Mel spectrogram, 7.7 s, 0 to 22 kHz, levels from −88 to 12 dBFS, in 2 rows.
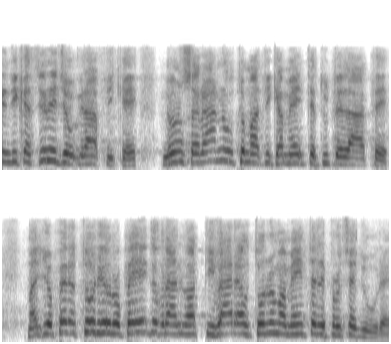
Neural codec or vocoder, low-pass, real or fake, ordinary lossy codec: codec, 16 kHz, 2 kbps, FunCodec, trained on Chinese and English, 25 frames a second; 7.2 kHz; fake; AAC, 32 kbps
